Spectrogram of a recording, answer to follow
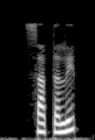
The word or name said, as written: satelit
